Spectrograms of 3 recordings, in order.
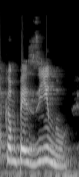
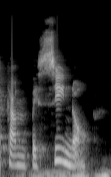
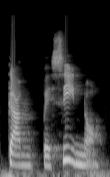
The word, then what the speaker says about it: campesino: mas se pronuncia cassa por isso todas as letras s do espanhol você vai pronunciar com som de s independente do que você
